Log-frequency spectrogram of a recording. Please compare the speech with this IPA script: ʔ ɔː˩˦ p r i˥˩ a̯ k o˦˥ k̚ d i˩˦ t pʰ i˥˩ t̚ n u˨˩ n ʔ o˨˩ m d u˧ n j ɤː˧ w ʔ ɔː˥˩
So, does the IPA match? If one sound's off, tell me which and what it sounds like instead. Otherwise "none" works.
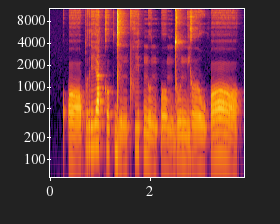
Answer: t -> n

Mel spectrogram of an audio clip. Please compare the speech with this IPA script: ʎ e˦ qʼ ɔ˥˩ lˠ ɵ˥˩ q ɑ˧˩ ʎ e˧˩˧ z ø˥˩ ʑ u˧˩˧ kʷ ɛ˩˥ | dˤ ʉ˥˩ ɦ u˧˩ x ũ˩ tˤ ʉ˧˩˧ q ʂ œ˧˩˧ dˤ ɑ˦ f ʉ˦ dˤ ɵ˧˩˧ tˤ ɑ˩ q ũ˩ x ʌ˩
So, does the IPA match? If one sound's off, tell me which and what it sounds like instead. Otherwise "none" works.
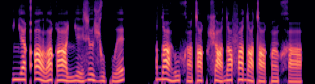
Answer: ʌ˩ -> ɑ˩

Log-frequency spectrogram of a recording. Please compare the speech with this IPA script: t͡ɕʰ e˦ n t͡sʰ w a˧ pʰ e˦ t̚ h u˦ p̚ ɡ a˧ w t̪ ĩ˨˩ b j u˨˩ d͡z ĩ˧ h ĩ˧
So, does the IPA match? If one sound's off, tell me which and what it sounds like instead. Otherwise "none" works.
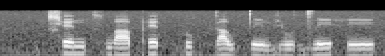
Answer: none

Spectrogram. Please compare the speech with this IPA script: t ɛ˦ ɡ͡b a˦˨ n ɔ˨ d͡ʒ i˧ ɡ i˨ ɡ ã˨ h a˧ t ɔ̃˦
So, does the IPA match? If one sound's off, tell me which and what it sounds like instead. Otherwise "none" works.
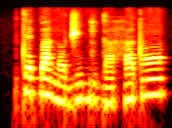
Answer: ã˨ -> a˨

